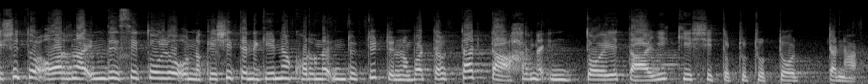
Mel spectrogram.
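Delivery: lightly chanted channeled syllables; light language channeling. Acted. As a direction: flow out invented words as if channeling.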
